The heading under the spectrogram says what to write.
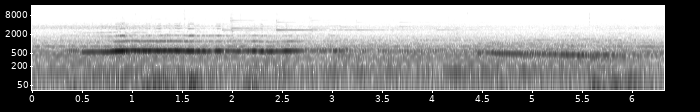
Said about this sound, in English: You realize it is a whale. Not just any whale, but a blue whale.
